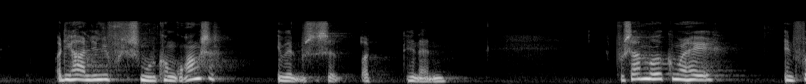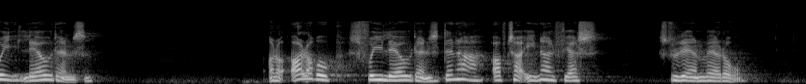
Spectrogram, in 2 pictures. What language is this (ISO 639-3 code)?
dan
